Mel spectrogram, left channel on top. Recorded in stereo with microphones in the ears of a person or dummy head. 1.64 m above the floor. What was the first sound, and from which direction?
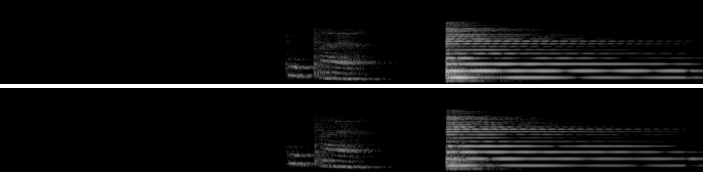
A child speaking, 60° left (ahead or behind).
